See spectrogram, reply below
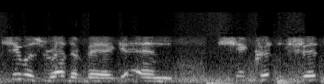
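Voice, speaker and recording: A male caller on the phone to a talk show, telling a slow, rambling story. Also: high-pitched, sing-song. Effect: over the phone. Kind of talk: call-in question and anecdote. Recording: distant noisy phone line.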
